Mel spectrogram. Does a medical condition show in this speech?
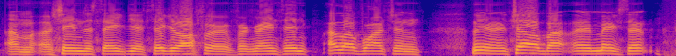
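Yes: ALS; affects arms, hands, neck, tongue, lips, cheeks, throat; in phase three stem cell trial; slurred, poor speech, expects to lose speech entirely.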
